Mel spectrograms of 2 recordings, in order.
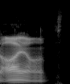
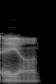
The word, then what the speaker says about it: Aion: There was this thing in Ion or Aeon, however you want to pronounce it, Aion, called Dredgian ship, which is like one of my favorite things.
